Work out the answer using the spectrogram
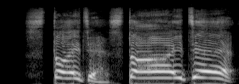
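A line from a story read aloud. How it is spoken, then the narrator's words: Shouting. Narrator (Russian): закричал он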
